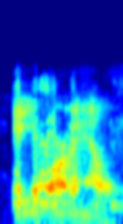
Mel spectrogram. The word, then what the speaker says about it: Auril: Sorry, Auril. A-U-R-I-L. That's some very important pronunciation. Auril. Auril.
